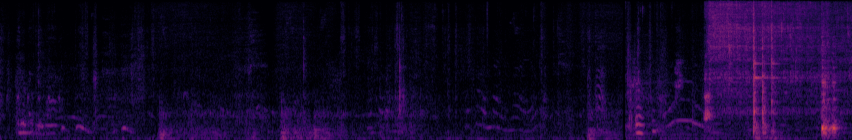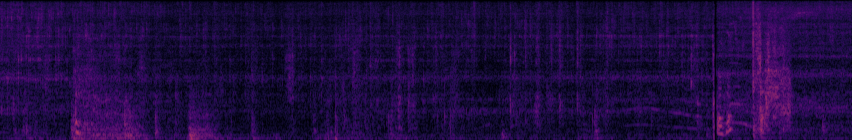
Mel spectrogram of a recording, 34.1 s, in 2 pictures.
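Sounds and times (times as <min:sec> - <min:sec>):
vegetables sizzling in a pot: 0:14.0 - 0:34.0.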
